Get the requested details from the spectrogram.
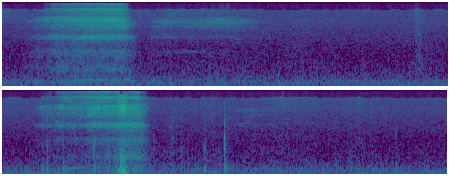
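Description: A corgi snores with slow, breathy rasps, each long rough inhalation followed by a pause.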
